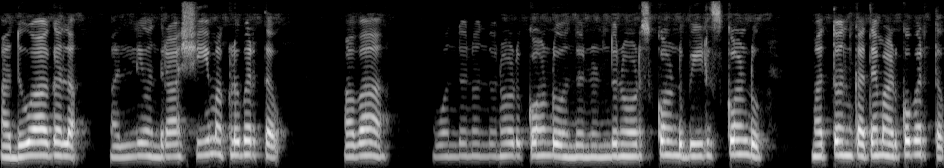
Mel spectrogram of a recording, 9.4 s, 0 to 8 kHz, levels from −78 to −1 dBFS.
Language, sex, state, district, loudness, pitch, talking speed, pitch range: Kannada, female, Karnataka, Shimoga, -16 LUFS, 220 Hz, 120 wpm, 215-230 Hz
